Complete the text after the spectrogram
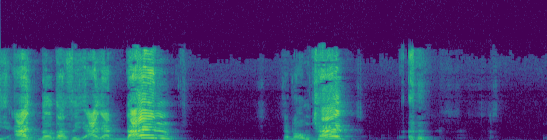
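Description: A middle-aged man talks with animation through a microphone.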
